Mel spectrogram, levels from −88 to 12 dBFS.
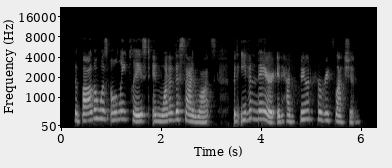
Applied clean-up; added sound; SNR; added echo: neural mask model DeepFilterNet 3.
